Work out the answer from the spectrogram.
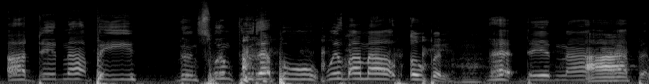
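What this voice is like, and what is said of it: Imitates another person's voice. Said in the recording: “my Bill Clinton impression”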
